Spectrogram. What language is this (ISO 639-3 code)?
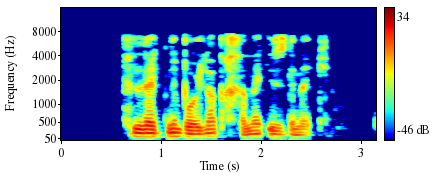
uig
